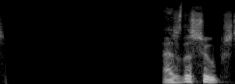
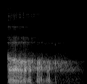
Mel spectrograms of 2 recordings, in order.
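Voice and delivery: low, soft sighed "ah"; wolf's sigh; 7 semitones lower, 7 dB quieter than usual. A narrator's reading. Wolf poking the stone with knife, sighing. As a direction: let out a quiet, low sigh. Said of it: "he sighed".

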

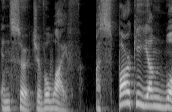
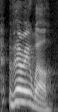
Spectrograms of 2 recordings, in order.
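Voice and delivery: laughing; 7 semitones higher, 12 dB louder than usual. A narrator's reading. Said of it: "laughed Jamie".

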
